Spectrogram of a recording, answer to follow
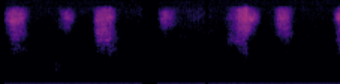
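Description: Faint, short wiping swishes of a sponge eraser rubbing across a whiteboard, about five strokes. The audio cuts to silence for a moment about a second in.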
